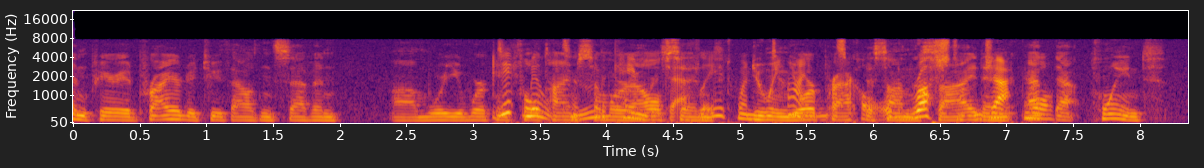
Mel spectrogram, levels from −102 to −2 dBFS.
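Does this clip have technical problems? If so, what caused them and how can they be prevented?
No, nothing in this speech clip stood out as a technical problem on listening, so there is nothing here that needs preventing.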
